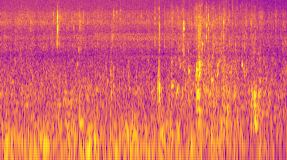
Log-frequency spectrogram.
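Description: Wind buffeting the microphone over small waves lapping against shoreline rocks: a steady low rumble with scattered light splashes and clicks of water.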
